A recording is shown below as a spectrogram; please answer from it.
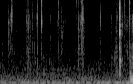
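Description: Chocolate bar wrapper crinkling in quick, irregular crackles as it is peeled open.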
